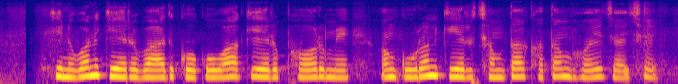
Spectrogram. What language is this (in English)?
Maithili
